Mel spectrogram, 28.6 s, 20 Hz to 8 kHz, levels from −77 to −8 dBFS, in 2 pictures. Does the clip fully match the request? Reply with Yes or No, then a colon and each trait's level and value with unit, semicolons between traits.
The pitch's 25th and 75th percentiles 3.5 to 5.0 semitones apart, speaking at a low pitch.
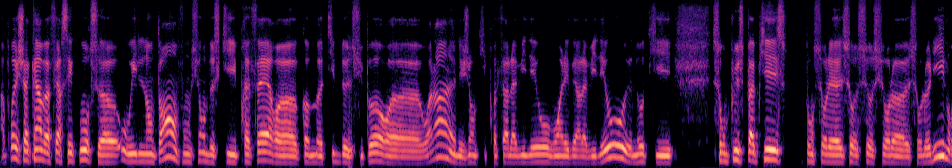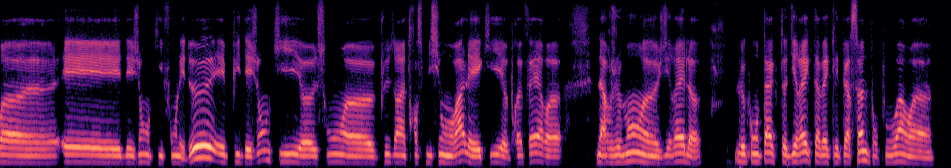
Yes: average, 4.2 semitones; low, 130 Hz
